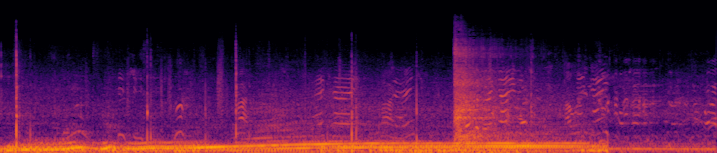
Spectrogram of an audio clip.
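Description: A motor vehicle engine running close by, its pitch rising slowly and then cutting off suddenly near the end. Over it come the sharp pops of tennis balls struck with rackets several times in a rally.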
